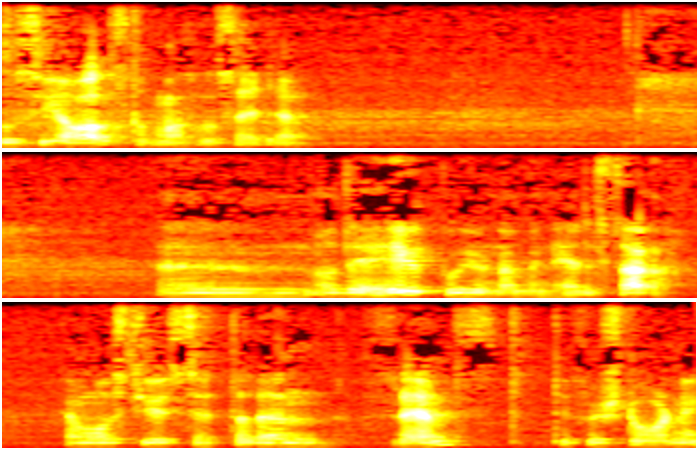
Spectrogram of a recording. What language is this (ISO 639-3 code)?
swe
